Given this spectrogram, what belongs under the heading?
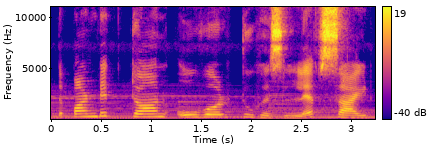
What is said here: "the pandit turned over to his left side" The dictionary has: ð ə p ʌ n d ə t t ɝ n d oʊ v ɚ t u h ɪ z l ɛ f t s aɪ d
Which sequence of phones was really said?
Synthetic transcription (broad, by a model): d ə p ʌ n d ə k t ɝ n oʊ v ɚ t u h ɪ z l ɛ f t s aɪ d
